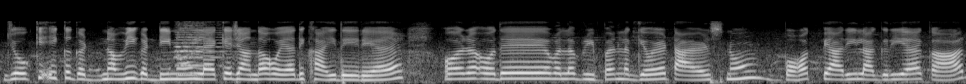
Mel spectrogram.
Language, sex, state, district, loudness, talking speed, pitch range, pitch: Punjabi, female, Punjab, Kapurthala, -13 LUFS, 190 wpm, 230-255 Hz, 245 Hz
